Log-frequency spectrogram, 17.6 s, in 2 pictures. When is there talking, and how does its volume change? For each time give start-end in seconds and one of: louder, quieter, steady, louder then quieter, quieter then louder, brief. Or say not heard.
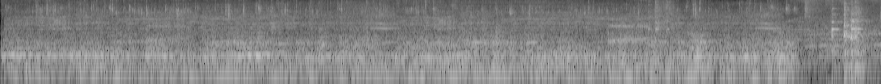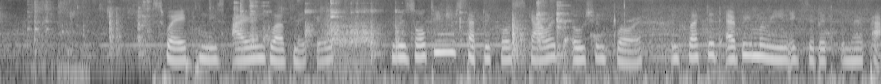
10.3-17.5 steady.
